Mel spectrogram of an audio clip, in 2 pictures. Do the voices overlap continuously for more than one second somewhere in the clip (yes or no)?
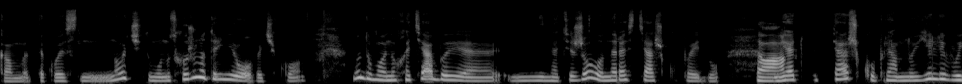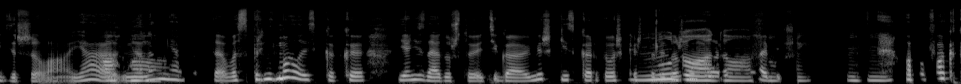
yes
